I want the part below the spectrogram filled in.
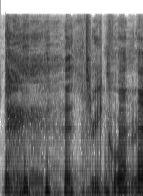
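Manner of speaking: slow, drawn out mocking echo; teasing repeat. Host teasing his co-host about claiming three quarters, slow mock echo. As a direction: savour it slowly to tease him.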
